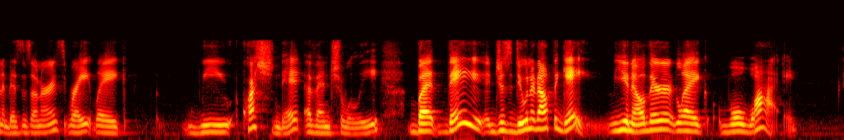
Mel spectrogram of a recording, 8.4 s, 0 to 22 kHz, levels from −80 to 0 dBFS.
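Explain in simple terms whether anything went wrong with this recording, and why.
Something did go wrong, three times. Each is a short concealed packet loss. A tiny piece of the call, about 20 ms, arrived too late to play. The receiver covered each gap by stretching the sound just before it, then blended back in. You hear a brief smear or wobble. It happens at 2.96 to 3.00 s, right after "we questioned". It happens again at 3.74 to 3.77 s, just before "but they just doing". The last is at 7.53 to 7.57 s, after "know they're like". The call line itself carries nothing above 8 kHz.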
